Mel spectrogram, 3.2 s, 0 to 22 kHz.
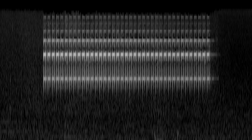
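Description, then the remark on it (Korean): A telephone rings at around 1 a.m. with one loud, high-pitched electronic trill, a rapid buzzing warble lasting about two seconds before cutting off, with no voices. “새벽 1시쯤 되어 그녀에게 전화가 왔죠.”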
